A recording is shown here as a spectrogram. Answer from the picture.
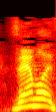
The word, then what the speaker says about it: XAML: Now, XAML, X-A-M-L, we pronounce it XAML.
